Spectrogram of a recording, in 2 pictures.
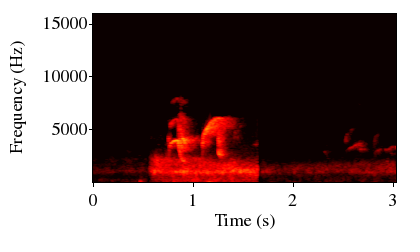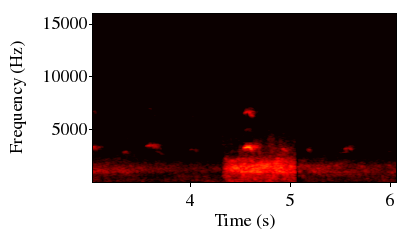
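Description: Brown-eared bulbul giving two loud, harsh calls, the first about half a second in and lasting about a second, the second shorter, about four and a half seconds in, with faint small chirps of other birds between them.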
